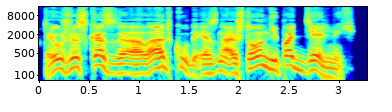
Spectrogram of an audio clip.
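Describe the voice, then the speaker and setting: A man voicing an excitable, grasping older male museum curator who shouts and argues indignantly. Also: mid-range voice, moderate pace, dry recording, clean studio sound. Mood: indignant, shouting.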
